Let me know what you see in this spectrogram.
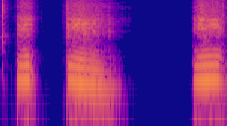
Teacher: इ का स्थान होगा तालु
